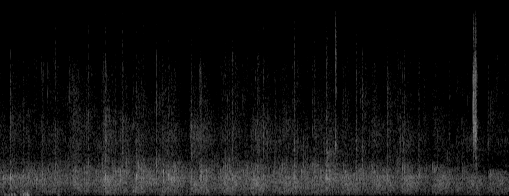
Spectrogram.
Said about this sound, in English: Can we show our appreciation to the praise team for blessing us week after week, especially tonight for the worship, and just applaud and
